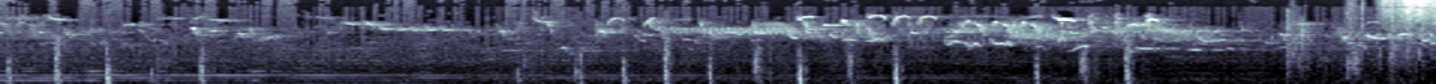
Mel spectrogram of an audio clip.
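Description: Footsteps swish and thud through tall grass at a steady walking pace.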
